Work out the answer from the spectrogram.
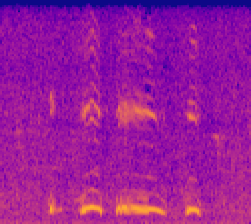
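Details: Spotted dove lure call used to attract wild doves: a soft short coo, a curved hooting coo, a long drawn level coo falling at its end, then a short falling coo, over steady low background hum.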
